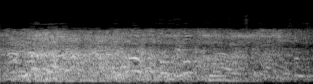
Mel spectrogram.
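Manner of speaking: high cackling laugh at his own joke. Acted.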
